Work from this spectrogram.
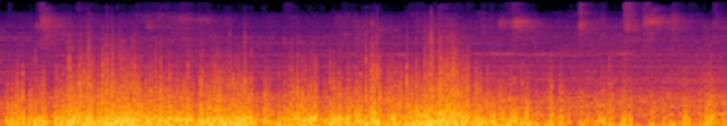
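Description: Steady loud rumble of an AP Express passenger train running, heard from inside a carriage on the Nagpur to Delhi route near Bhopal, with constant wheel and track roar, wind buffeting and faint high squeals.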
